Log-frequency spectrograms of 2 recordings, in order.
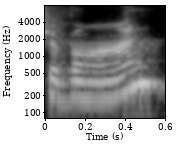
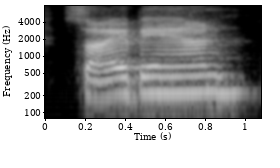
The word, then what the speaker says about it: Siobhan: They gave me an Irish name that means Joan, and it's pronounced Siobhan. But growing up, I was called Siobhan, Slaban, Soybean.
